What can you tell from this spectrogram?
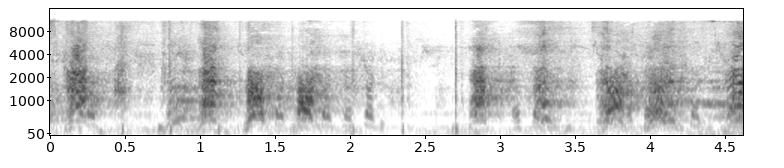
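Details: Belgian Malinois in guard and protection training in Zumpango, State of Mexico, on its first time going out to attack. Loud, harsh barks come in rapid irregular bursts, with short pauses between volleys and some human voices in the background.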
